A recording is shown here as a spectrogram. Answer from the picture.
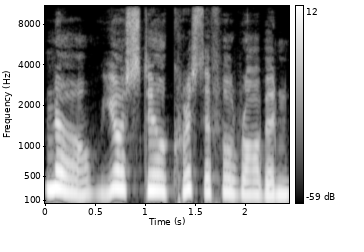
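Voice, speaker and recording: Recorded very cleanly against a silent background, a put-on character voice goes at a fairly slow pace with a fairly high pitch. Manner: warm, gentle.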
